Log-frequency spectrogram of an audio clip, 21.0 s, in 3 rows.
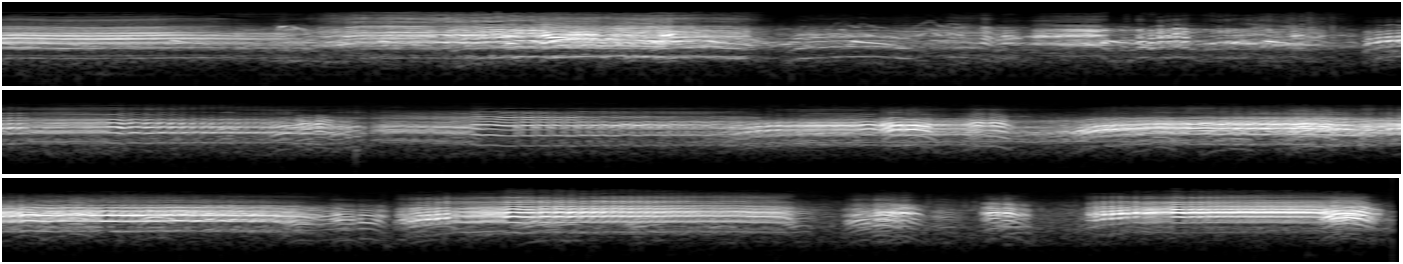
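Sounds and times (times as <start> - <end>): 
Common guillemot colony calls: 0.0 - 20.9.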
